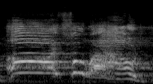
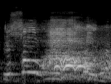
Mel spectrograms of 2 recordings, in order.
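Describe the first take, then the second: First: High, loud cry of shock; overwhelmed yell at the sudden loudness; startled shout. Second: Slow, loud, laughing disbelief; stunned laughing repeat; laughing shout. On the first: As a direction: shout it like sound just flooded back. Healed lady's hearing returns. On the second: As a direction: shout it again through a laugh. Healed lady repeats, laughing. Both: Retold or imitated.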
